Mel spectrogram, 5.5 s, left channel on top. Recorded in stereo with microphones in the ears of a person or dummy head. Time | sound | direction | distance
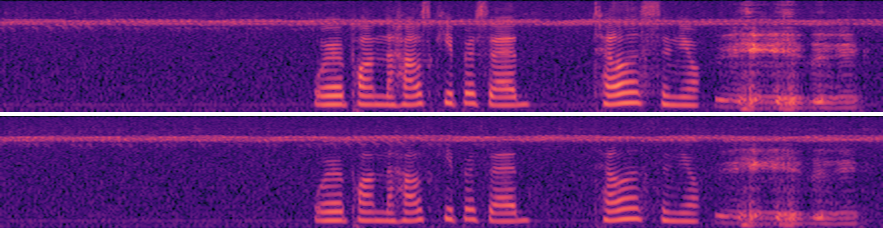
2.0 | a woman speaking | 80° left | ?
4.5 | laughter | 85° left | ?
